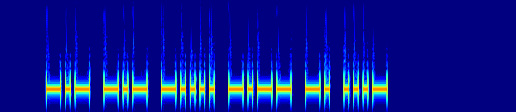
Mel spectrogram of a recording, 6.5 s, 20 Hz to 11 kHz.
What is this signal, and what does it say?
Morse code, heard as a keyed tone, about 19 wpm, 700 Hz. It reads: KK6YNV
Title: Speed Racing - USA 2x3 Call Signs 17wpm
